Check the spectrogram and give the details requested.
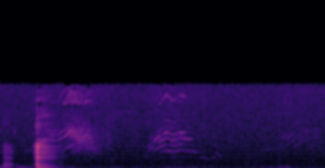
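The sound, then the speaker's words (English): A canned alley cat sound effect: a cat meows sharply near the start, followed by a few thinner, wavering cat cries trailing off over a quiet, slightly noisy background. “Sweet canned alley cat sound effect.”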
